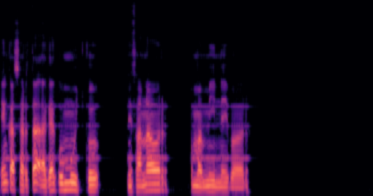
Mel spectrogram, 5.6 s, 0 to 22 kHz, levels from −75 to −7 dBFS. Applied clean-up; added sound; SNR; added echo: neural mask model RNNoise.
